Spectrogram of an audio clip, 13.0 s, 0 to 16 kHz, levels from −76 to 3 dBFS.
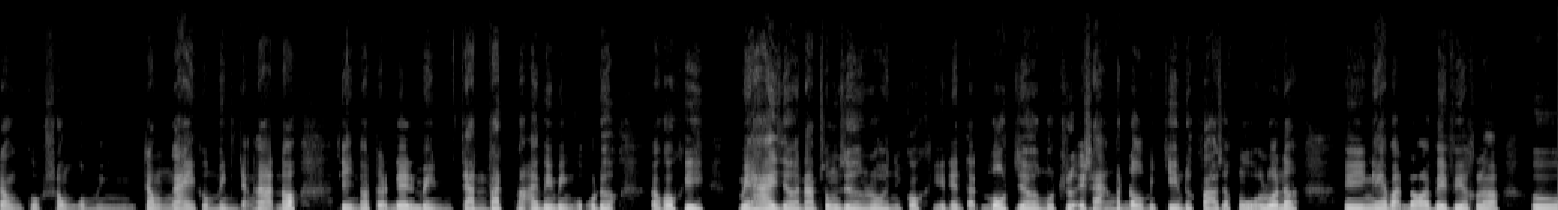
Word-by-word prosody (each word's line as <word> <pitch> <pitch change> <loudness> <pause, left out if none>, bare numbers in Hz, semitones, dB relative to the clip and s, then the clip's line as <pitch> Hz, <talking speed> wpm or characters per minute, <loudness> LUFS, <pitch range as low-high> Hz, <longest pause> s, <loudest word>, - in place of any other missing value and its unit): trong 160 +2 -2
cuộc 120 -8 -7
sống 145 +8 -4
của - - -8
mình, 130 -1 -16
trong 165 0 -1
ngày 135 -4 0
của 120 - -6
mình 130 0 -6
chẳng - - -9
hạn 140 +1 -1
đó, 205 +6 +6 0.4
thì 130 - +2
nó 130 +4 -2
trở - - -2
nên 155 0 +3
mình 125 -2 -2
dằn 145 +1 -1
vặt 150 +1 +2
mãi 160 +7 -1
mình 170 -7 +2
mới 165 +5 +1
ngủ 195 - -5
được. 130 -3 +1 0.3
Và 125 - 0
có 155 +5 +4
khi 180 -3 +3 0.3
12:00 150 -2 +3
nằm 135 -1 0
xuống 165 +2 0
giường 135 -4 +2
rồi, 130 -1 +1
nhưng 140 0 -11
có 140 - 0
khi 145 -1 -8
đến 145 +3 -4
tận - - -4
1:00-1:30 145 +4 +2
sáng 205 +1 -4
bắt 245 - -2
đầu 150 - +2
mới 170 - -6
chìm 135 -1 +1
được 130 -1 -4
vào 120 -1 0
giấc - - -6
ngủ - - +1
luôn 160 +3 +5
á. 210 - +5 0.4
Thì 150 -3 +4
nghe 175 +5 +2
bạn 160 -2 0
nói 135 - +3
về 160 -5 +5
việc 140 -1 +1
là, 130 -1 +2 0.3
ừ, 145 - +3
145 Hz, 265 wpm, -23 LUFS, 135-160 Hz, 0.4 s, đó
